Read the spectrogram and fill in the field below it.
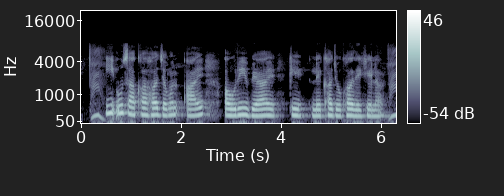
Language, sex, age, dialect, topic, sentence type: Bhojpuri, female, 18-24, Southern / Standard, banking, statement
